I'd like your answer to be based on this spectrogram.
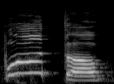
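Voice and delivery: very high, slow, stretched disbelief; mock stunned confusion, dragged out; drawn-out baffled what the fuck. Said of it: "And I'm like".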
